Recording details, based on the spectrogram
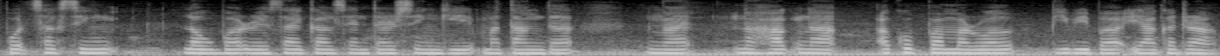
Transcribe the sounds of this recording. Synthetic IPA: pot̚sak̚siŋ | lɐwbɐɾesajkelsentɐɾsiŋɡimɐtaŋdɐ | ŋanɐɦak̚nɐ | ɐkopːɐmɐɾol | pibibɐjaɡɐdɾa

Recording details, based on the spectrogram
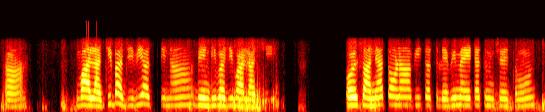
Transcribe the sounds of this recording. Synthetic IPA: ɦã | ʋalãt͡ɕiːbʱad͡ʑiːbʱiːəst̪iːnabʱẽɳɖiːbʱad͡ʑiːʋalãt͡ɕiː | ɔɾsanjãt̪ɔɽ̃ãbʱiːt͡sət͡slẽbʱiːmɛiʈãt̪umt͡ɕeɦet̪uːn

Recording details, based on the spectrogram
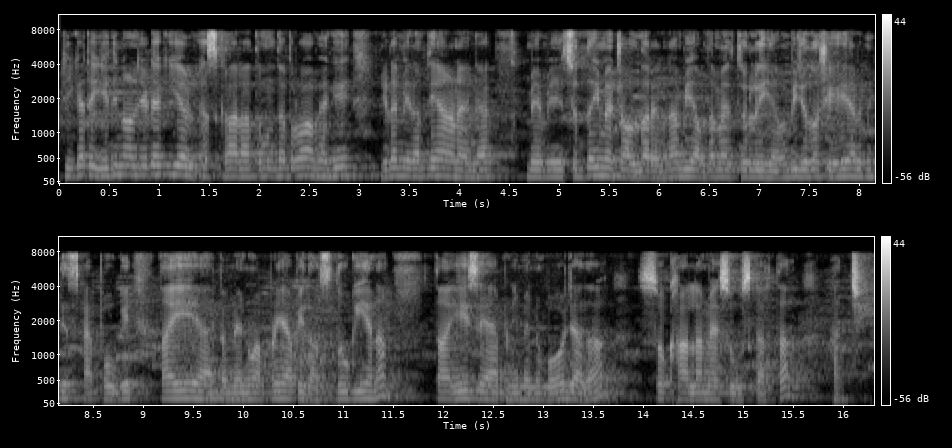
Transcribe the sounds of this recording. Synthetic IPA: ʈʰiːkɦɛːt̪eːeːd̪eːnaːld͡ʒeːɽɛːkiɛːəskaːɾaːt̪məd̪aːpɾəbaːʋɦɛːɡeː | d͡ʒeːɽaːmeːɾaːt̪ɪjaːɳɦɛ̃ɡaː | mɛ̃ːsɪd̪aːiːmɛ̃ːt͡ʃəld̪aːɾɛːnãːbiːapd̪ãːmɛ̃ːt̪ʊliːaːʋãːbiːd͡ʒəd̪õːʃeːkːaːɾmiːd̪eːsʈɛːpɦoːɡeːt̪ãːeːɛːpːmɛ̃ːnũːaːpɳẽːaːpiːd̪əsd̪oːɡiːɦɛːnaː | t̪ãːɪːsɛːpniːmɛːnũːbɔːt̪zjaːd̪aː | sʊkʰaːlaːmɛɦsuːskəɾt̪aːhãnd͡ʒi̥ː

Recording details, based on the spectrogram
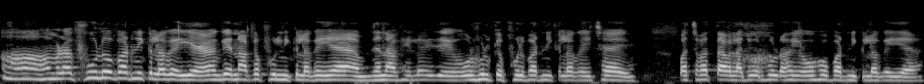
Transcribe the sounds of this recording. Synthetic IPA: ɦɔ̃ɦəmɾapʰulɦobəɾnikləɡəjɛɡenakepʰulnikləɡəjɛd͡ʒenabʱelojd͡ʒeoɾɦulkepʰulbəɾnikləɡəjt͡ʃʰɛ | pət͡ʃʰbət̪ːabalad͡ʒoɾɦulɾəɦɛjɛoɦobəɾnikləɡəjɛ

